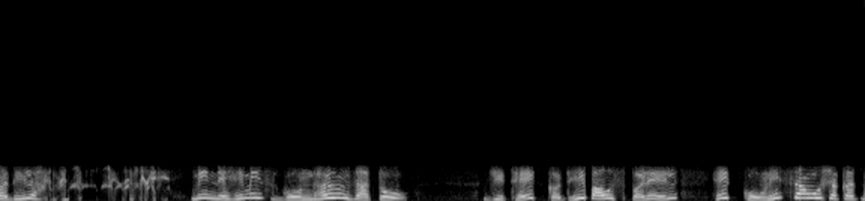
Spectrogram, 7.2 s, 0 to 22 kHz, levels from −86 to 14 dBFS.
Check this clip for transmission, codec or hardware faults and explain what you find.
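One fault is audible: a codec payload misread from 0.36 to 1.43 s. For that stretch the speech turns into garbled noise and warble that barely tracks it. The decoder is parsing well-formed AMR frames with the fields shifted, which fits octet-aligned packing being read as bandwidth-efficient. Unlike packet loss, the sound doesn't drop out or fade to comfort noise. It keeps going as wrong, synthetic-sounding sound until normal decoding resumes. Around it, the AMR narrowband audio, which fits the 12.2 kbps mode, has a 250 Hz to 3.4 kHz line band and light codec damage.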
